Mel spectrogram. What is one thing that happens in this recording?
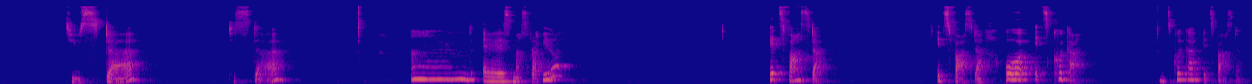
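A woman speaks with animation, close to a microphone, with pauses between phrases.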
